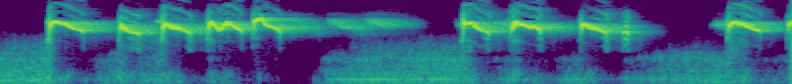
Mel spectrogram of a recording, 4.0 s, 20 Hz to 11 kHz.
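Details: Malaysian white-eye kept as a hobby bird in Singapore, singing on a warm sunny day, 20 March 2023: loud, high, sharp chirped notes in quick bursts separated by short pauses, with a soft low hum briefly audible.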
